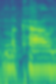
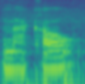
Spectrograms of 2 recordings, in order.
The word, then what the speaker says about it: Macau: So unless something funky is going on in the dark pool, which doesn't make sense because of the Macau news, I think that's how you say it, Macau, M-A-C-A-U-O.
